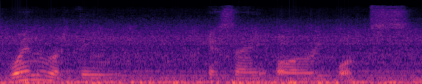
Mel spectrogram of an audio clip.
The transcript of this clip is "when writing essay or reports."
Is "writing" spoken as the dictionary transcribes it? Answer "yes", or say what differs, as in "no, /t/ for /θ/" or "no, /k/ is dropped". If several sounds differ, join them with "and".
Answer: no, /w/ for /ɹ/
